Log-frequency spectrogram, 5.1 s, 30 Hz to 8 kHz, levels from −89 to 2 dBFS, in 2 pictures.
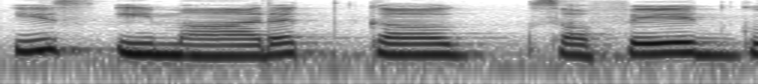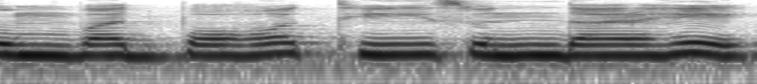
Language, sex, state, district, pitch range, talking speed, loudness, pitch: Hindi, female, Madhya Pradesh, Dhar, 205-230 Hz, 105 wpm, -13 LUFS, 215 Hz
